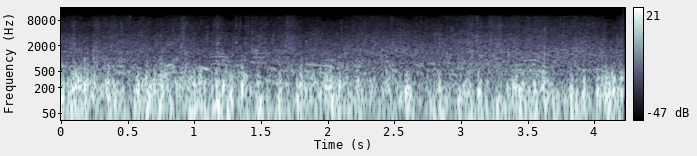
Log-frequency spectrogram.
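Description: Wind buffeting the camera's microphone, a loud, uneven low rumble, with faint voices in the background.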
